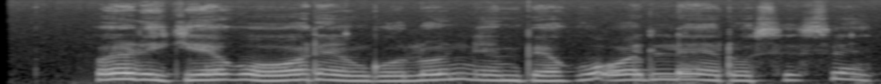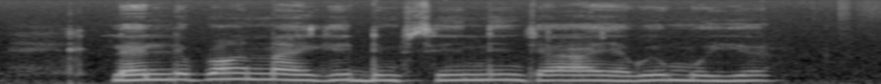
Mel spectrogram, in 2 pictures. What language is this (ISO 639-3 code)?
mas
